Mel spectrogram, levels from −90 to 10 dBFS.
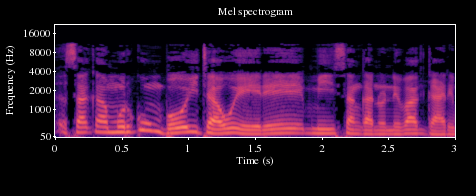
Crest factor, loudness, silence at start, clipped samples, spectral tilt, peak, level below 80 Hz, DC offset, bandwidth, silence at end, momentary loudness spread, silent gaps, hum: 18 dB; -22 LUFS; 0 s; under 0.1%; -5.5 dB/octave; -4 dBFS; -48 dBFS; under 0.1%; 11.5 kHz; 0 s; 5 LU; none; none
